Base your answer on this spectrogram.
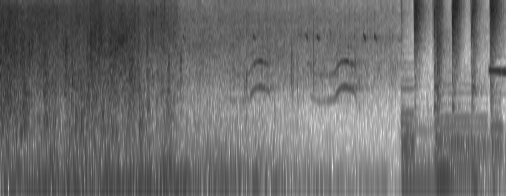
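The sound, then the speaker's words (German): Heavy rumbling blast of an asteroid impact in an Italian TV commercial for Buon di Morta snacks, loud and broad before it decays, followed by a few whistling tones and then music. “Und dann trifft die Mutter eben so einen Himmelskörper. Es ist ein Werbespot für den Buon di Morta”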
